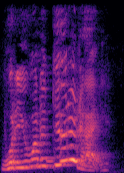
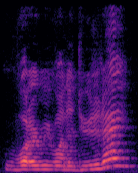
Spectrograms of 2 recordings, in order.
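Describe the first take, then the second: First: Higher, louder, quick and eager; quick, lively invitation; eager question. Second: Lower, unenthused puzzled echo; mock-dull introvert repeating it; blank echo. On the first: Retold or imitated. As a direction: bounce the question at them, keen to go out. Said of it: "because I would ask them". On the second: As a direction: hand the question back without interest. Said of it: "look at me and say".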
